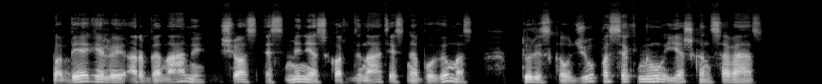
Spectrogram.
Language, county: Lithuanian, Kaunas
